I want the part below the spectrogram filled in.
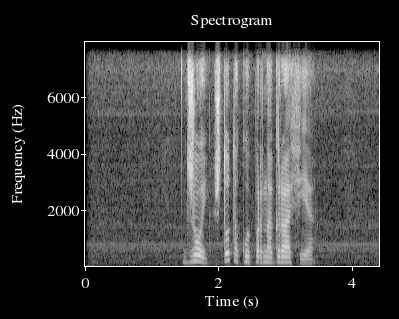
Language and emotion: Russian, angry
